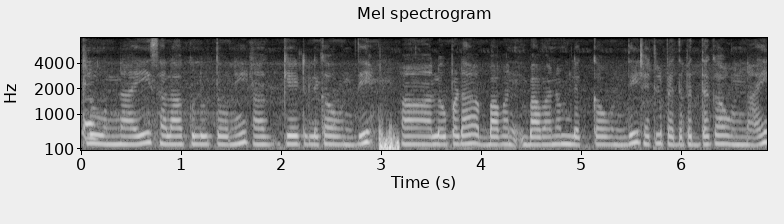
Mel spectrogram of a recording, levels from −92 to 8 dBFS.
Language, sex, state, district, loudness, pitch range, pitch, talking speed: Telugu, female, Telangana, Karimnagar, -17 LUFS, 210-220 Hz, 215 Hz, 120 wpm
